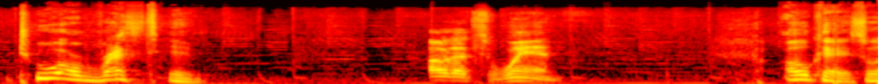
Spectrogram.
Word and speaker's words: Nguyen: Oh, that's Win.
